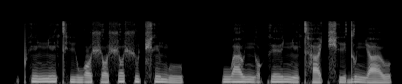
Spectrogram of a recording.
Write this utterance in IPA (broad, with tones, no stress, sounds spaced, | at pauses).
pʰ ĩ˦ ɲ ĩ˦ tʰ i˨ w ɔ˨ ʃ ɔ˨ ʃ ɔ˦ ʃ u˦ t͡ɕʰ ĩ˦ m u˨ | w a˦ ʊ̯ ɲ ɔ˨ k e˦ ɪ̯ ɲ ĩ˨ tʰ ä˨ t͡ɕʰ i˨ d u˦˨ ɲ a˨ ʊ̯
